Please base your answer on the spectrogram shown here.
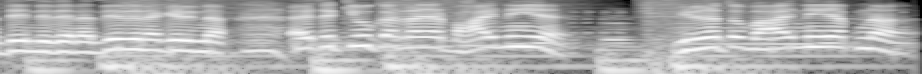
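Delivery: normal talking voice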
